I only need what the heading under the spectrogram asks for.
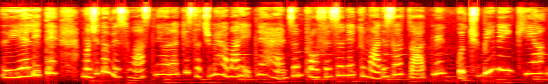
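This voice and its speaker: A woman's voice: extremely high pitch, animated, brisk. A woman voicing a nosy young best friend who teases and pushes for answers. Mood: teasing. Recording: loud music under the voice.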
